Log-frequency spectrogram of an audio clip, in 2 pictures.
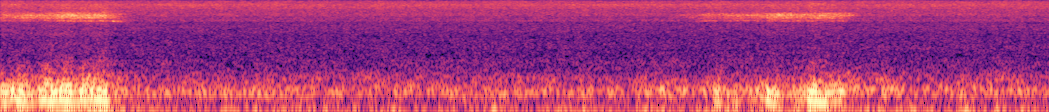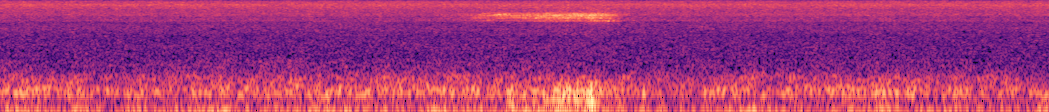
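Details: Sleeping Toy Poodle snoring: three soft, low snorting breaths about every four seconds over a steady quiet background hum.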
